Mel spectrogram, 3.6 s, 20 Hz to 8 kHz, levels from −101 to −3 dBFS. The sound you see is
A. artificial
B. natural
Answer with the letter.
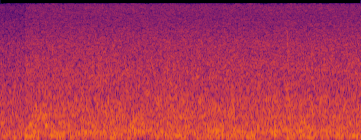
B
